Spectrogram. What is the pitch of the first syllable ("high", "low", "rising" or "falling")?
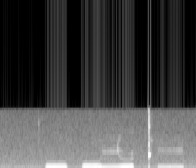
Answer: rising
